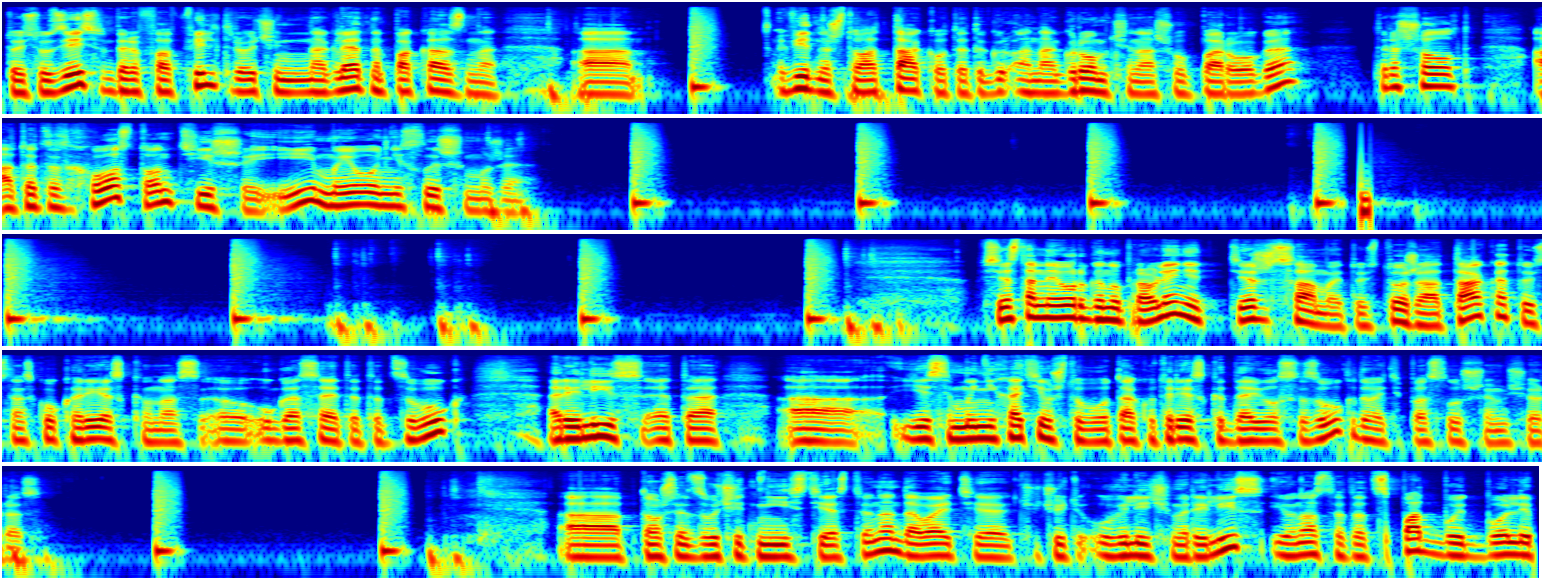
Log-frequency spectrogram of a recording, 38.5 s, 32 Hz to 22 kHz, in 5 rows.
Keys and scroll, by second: 2.7 space, 4.2 space, 10.1 space, 17.0 space, 30.8 space, 32.9 space.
